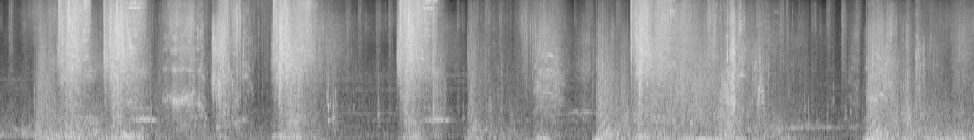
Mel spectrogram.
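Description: Weapons hit monsters with heavy thuds.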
